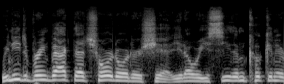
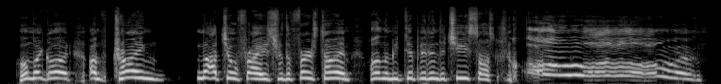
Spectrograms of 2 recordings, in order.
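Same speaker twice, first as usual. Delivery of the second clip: exaggerated fake delight, pitched up, drawn-out "oh"; 8 semitones higher than usual. Mocking food videos, acting out an over-the-top reaction to everything. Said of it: "like over the top reaction to everything".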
